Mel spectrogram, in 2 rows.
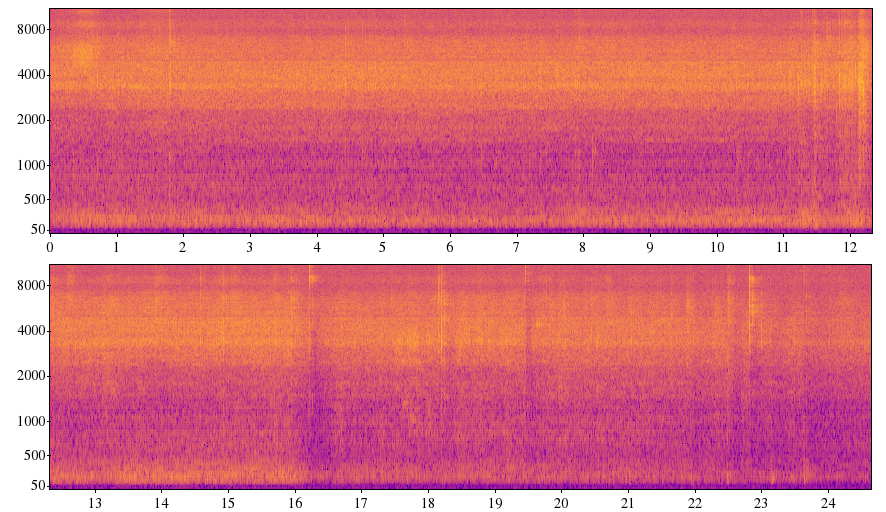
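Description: Steady car engine and road noise inside a moving car, heard through the playback of a videotaped drive. It drops somewhat about 16 seconds in, with a few faint clicks.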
